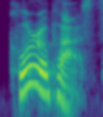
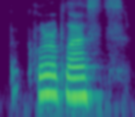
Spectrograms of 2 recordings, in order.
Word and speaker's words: chloroplast: Chloroplasts. Again, there's that ch sound that doesn't sound like a ch. It sounds like a k.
